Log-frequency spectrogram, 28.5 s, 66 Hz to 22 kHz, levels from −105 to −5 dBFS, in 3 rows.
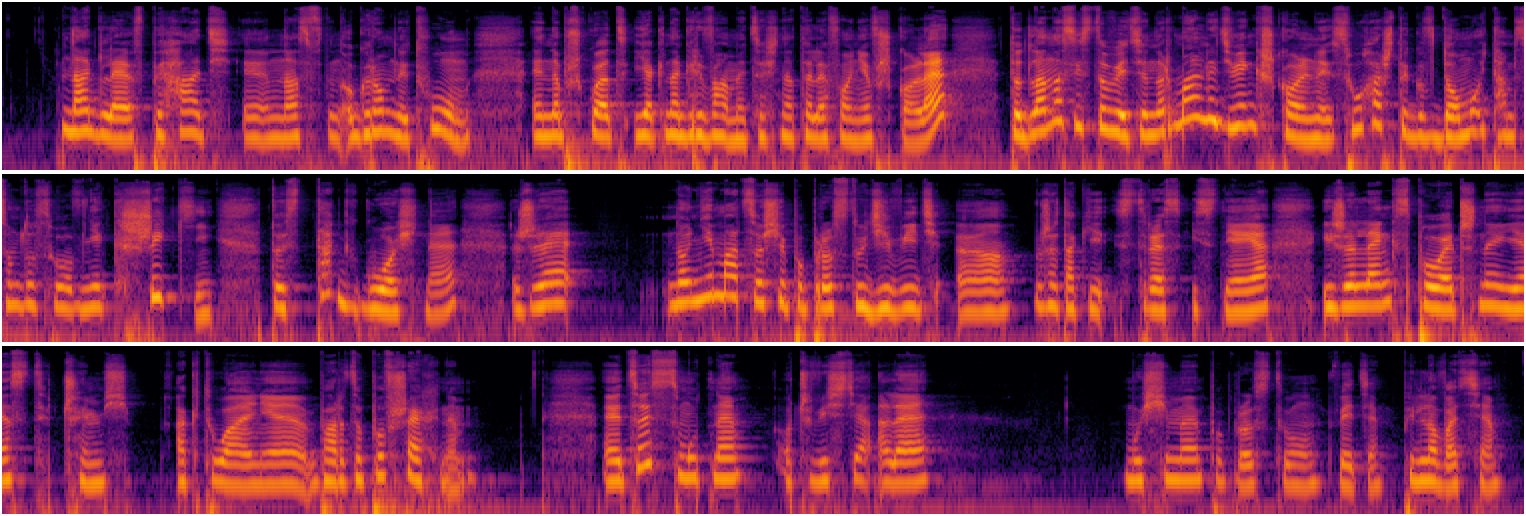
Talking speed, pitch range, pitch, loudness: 150 wpm, 200-235 Hz, 215 Hz, -32 LUFS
